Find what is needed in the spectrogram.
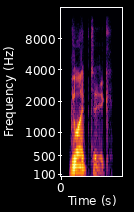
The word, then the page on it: glyptic: British English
